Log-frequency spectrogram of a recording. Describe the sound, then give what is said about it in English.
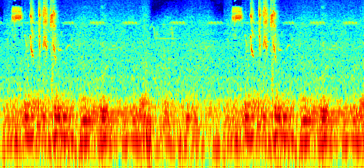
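Hummingbird threat calls: two bursts of rapid, high-pitched chittering, with a series of short, high chips repeating between them, over a continuous low background rumble. “Most hummingbird vocalizations are threats and include a soft chup and an excited zee-chuppity-chup.”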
